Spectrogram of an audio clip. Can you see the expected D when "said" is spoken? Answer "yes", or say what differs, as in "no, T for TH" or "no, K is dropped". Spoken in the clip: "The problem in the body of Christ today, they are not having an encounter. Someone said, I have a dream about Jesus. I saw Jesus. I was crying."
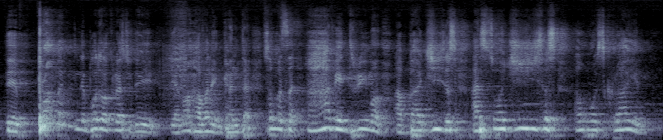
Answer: no, D is dropped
